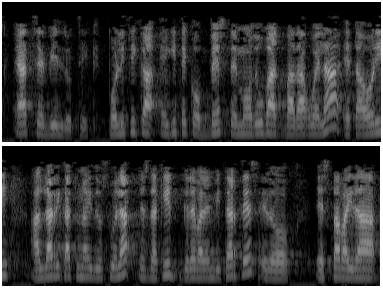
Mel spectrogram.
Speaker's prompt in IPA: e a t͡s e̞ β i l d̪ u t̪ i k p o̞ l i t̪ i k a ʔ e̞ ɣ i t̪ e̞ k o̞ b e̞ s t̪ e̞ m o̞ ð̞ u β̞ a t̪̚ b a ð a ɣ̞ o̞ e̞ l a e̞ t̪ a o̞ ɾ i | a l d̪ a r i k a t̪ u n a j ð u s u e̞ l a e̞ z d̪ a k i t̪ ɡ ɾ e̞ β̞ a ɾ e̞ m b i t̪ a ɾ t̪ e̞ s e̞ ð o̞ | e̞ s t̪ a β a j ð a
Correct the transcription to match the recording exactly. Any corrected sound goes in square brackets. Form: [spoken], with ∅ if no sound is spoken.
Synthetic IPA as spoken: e a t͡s e̞ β i l d̪ u t̪ i k p o̞ l i t̪ i k a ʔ e̞ ɣ i t̪ e̞ k o̞ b e̞ s t̪ e̞ m o̞ ð̞ u β̞ a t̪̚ b a ð a ɣ̞ o̞ e̞ l a e̞ t̪ a o̞ ɾ i | a l d̪ a r i k a t̪ u n a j ð u s u e̞ l a e̞ z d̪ a k i t̪ ɡ ɾ e̞ β̞ a ɾ e̞ m b i t̪ a ɾ t̪ e̞ s e̞ ð o̞ | e̞ s t̪ a β a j ð a

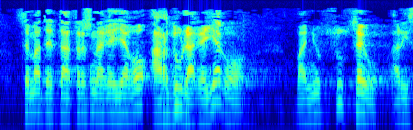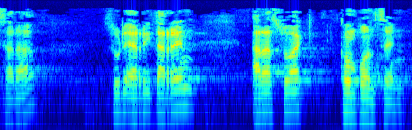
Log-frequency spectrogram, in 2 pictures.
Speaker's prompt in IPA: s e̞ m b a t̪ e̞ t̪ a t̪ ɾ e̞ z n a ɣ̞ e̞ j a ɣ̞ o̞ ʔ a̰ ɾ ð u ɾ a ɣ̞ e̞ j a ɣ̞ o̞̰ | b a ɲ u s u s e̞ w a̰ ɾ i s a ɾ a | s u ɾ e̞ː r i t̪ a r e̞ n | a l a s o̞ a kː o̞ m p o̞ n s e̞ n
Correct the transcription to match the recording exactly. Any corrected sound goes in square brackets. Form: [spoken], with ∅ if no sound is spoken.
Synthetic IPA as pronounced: s e̞ m b a t̪ e̞ t̪ a t̪ ɾ e̞ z n a ɣ̞ e̞ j a ɣ̞ o̞ ʔ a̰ ɾ ð u ɾ a ɣ̞ e̞ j a ɣ̞ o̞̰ | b a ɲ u s u s e̞ w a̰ ɾ i s a ɾ a | s u ɾ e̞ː r i t̪ a r e̞ n | a [ɾ] a s o̞ a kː o̞ m p o̞ n [t͡s] e̞ n

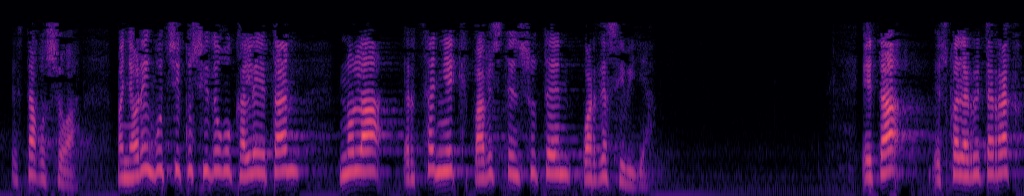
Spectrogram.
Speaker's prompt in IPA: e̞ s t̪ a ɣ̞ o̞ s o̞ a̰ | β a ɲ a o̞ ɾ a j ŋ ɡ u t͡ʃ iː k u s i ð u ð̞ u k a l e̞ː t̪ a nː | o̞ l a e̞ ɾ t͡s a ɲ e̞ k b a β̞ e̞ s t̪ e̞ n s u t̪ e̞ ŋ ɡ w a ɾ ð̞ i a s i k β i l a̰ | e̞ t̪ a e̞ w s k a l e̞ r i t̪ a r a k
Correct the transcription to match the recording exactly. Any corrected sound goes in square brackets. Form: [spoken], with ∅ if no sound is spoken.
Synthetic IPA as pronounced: e̞ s t̪ a ɣ̞ o̞ s o̞ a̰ | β a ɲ a o̞ ɾ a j ŋ ɡ u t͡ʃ iː k u s i ð u [ɣ̞] u k a l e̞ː t̪ a nː | o̞ l a e̞ ɾ t͡s a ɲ e̞ k b a β̞ e̞ s t̪ e̞ n s u t̪ e̞ ŋ ɡ w a ɾ ð̞ i a s i [∅] β i [ʎ] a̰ | e̞ t̪ a e̞ w s k a l e̞ r i t̪ a r a k

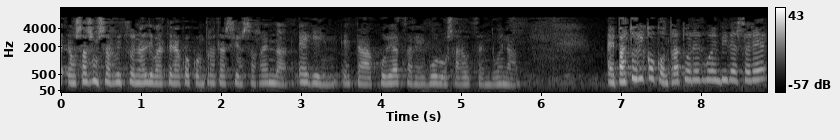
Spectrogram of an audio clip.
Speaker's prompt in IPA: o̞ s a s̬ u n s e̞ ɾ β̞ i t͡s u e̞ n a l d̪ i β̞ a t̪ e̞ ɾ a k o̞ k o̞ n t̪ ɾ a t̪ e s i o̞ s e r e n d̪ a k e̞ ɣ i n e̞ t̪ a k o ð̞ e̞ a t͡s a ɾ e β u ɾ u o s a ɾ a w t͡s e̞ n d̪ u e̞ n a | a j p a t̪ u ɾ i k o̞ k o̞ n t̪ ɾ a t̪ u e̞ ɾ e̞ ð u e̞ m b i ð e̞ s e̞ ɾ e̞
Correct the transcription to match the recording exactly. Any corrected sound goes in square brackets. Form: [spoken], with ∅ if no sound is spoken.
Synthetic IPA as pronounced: o̞ s a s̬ u n s e̞ ɾ β̞ i t͡s u e̞ n a l d̪ i β̞ a t̪ e̞ ɾ a k o̞ k o̞ n t̪ ɾ a t̪ [a] s i o̞ s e r e n d̪ a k e̞ ɣ i n e̞ t̪ a k [u] ð̞ e̞ a t͡s a ɾ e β u ɾ u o s a ɾ a w t͡s e̞ n d̪ u e̞ n a | a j p a t̪ u ɾ i k o̞ k o̞ n t̪ ɾ a t̪ u e̞ ɾ e̞ ð u e̞ m b i ð e̞ s e̞ ɾ e̞

